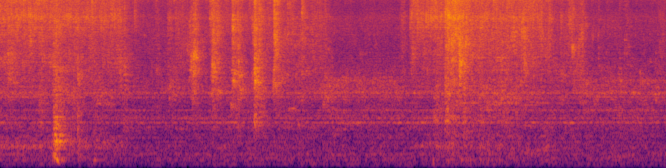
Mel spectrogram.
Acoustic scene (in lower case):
restroom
